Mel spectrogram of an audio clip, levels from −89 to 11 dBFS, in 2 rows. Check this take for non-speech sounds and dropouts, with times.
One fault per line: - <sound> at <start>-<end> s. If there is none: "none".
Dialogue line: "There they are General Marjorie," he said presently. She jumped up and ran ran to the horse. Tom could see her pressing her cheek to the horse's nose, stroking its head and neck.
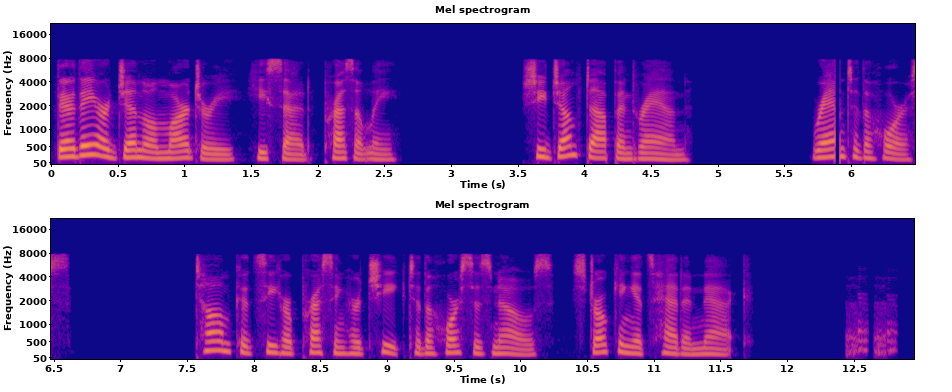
- dropout at 5.9-5.9 s
- laugh at 12.4-12.8 s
